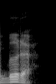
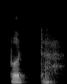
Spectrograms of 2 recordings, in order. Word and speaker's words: Buddha: in our country that even I have a hard time pronouncing Buddha properly. I say Buddha, which is how an American would say it. But if you want to say it the poly way, it's Buddha.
